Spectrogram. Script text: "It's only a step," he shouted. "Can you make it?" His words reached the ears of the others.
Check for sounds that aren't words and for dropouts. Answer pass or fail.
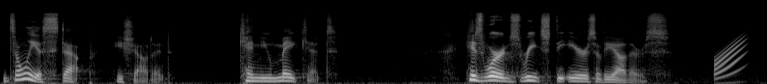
fail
